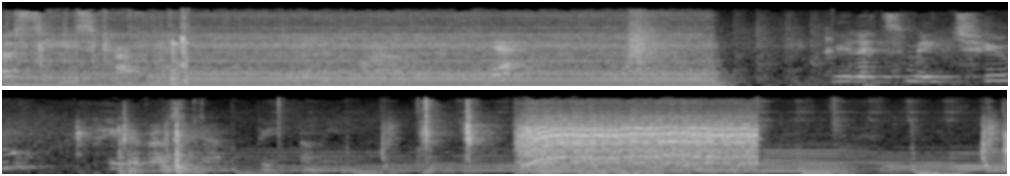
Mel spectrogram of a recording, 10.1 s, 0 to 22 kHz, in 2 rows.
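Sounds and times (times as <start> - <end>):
espresso machine humming: 0.0 - 3.6, 7.6 - 8.8.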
